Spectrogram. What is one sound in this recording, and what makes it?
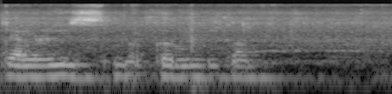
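Fruit bumps softly against a plastic basket.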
